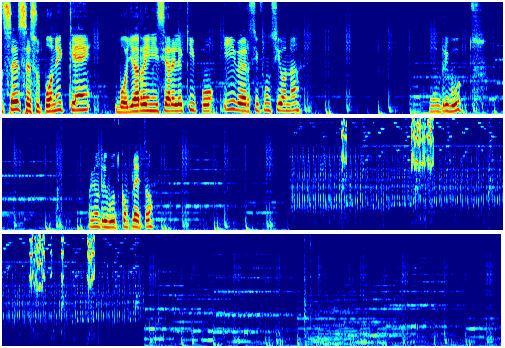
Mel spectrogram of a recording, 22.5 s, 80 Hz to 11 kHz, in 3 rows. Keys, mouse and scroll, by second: 13.1-22.5 drag.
